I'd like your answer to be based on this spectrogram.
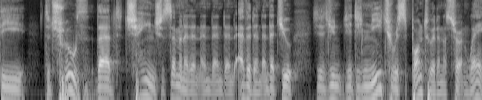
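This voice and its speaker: With a German accent, a man with a very deep, low pitch speaks with lively intonation. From Germany. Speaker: career coach and podcast host. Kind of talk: solo podcast monologue. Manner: halting, many fillers and repetitions.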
